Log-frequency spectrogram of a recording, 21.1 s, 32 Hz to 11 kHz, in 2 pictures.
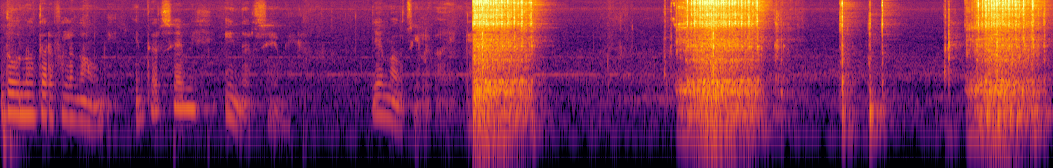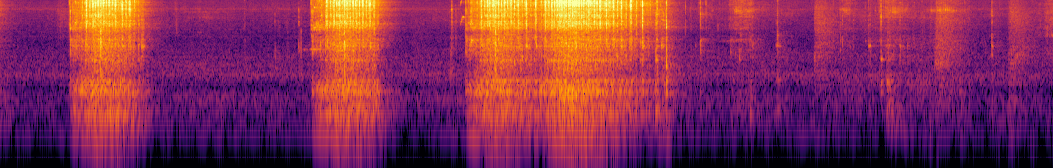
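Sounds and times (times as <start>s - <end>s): sewing machine stitching: 4.7s - 5.5s, 6.7s - 7.9s, 9.6s - 10.6s, 11.2s - 12.1s, 13.6s - 14.5s, 15.1s - 18.2s.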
